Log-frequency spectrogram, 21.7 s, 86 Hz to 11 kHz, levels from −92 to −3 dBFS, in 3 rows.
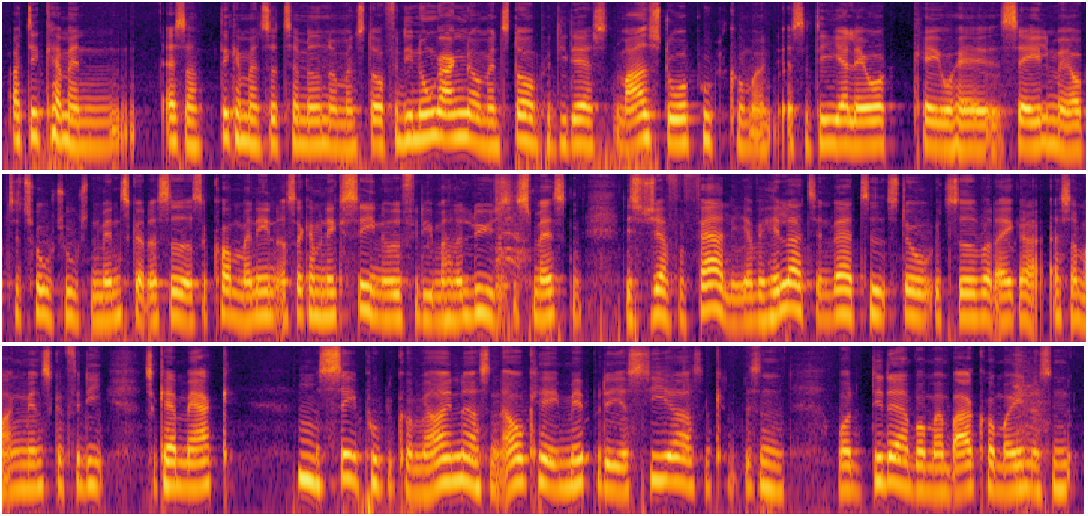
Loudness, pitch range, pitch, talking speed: -18 LUFS, 170-205 Hz, 185 Hz, 305 wpm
